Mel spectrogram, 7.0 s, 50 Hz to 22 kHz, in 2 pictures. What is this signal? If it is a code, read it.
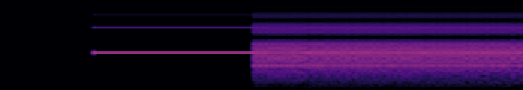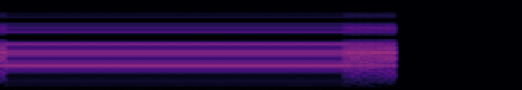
Cassette data (Kansas City type), 1200 baud, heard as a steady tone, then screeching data.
